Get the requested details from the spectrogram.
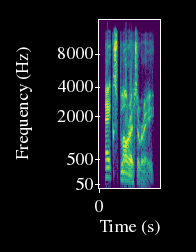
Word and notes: exploratory: British English

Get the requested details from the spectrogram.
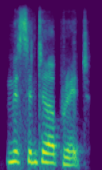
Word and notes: misinterpret: Indian

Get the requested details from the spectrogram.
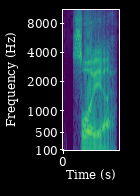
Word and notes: soya: American English

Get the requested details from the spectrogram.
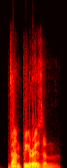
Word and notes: vampirism: British English

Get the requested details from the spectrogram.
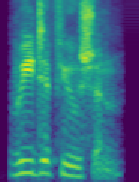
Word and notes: rediffusion: Indian

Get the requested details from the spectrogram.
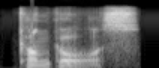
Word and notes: concourse: British English

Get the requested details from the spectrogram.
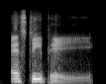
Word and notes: STP: British English

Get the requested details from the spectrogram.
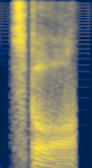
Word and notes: spore: British English

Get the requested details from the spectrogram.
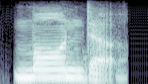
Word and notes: maunder: Indian

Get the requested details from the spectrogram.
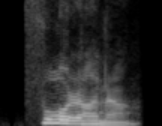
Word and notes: forerunner: Indian

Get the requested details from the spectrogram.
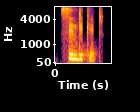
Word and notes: syndicate: Indian

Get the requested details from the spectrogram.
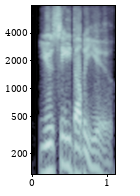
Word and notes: UCW: American English

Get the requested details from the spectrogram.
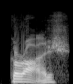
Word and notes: garage: American English

